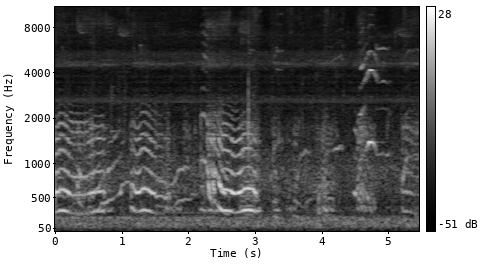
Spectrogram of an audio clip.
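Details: Three-to-four-week-old Weim and Vizsla cross puppies from Biscuit's litter whimper in a quick run of quavering, rising-and-falling whines during the first three seconds, followed by softer, scattered squeaks over a low hum.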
